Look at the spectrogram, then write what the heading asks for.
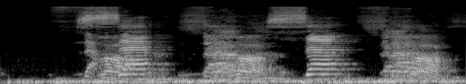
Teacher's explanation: দেখেন যা উচ্চারণ হয়, উপরের দাঁত নিচের দাঁত একসাথে লাগবে, জিহ্বা এসে পাশে যাবে।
